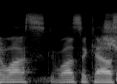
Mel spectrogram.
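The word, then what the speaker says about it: Wasikowska: And this one, I can't even pronounce, Mia Wasikowski? – Yeah, Mia Wasikowski.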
